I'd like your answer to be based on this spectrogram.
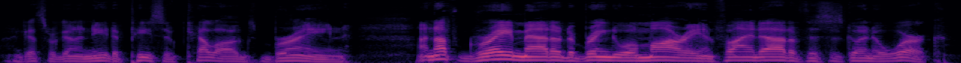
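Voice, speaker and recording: An actor playing a weary, wry but kind synth private detective in a video game, with an American accent and a folksy old-time gumshoe delivery. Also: male voice, fairly low pitch, no room sound, clean studio sound, lightly acted. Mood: dry, measured. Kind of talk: noir detective game dialogue.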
